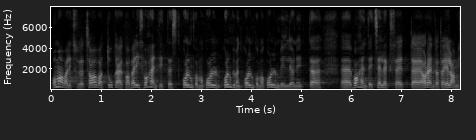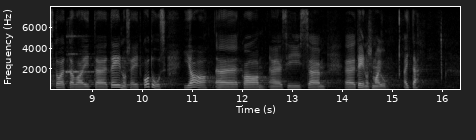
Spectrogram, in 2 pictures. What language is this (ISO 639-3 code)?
est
